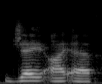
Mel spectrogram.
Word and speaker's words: GIF: that's all the Webbies allow, by flashing a GIF on the big screens at the whatever. It's pronounced J-I-F, not GIF.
